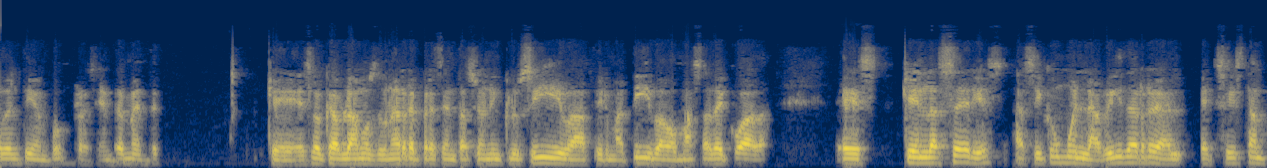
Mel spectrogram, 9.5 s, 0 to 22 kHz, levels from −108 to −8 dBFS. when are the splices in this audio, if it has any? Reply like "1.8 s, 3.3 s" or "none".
6.7 s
